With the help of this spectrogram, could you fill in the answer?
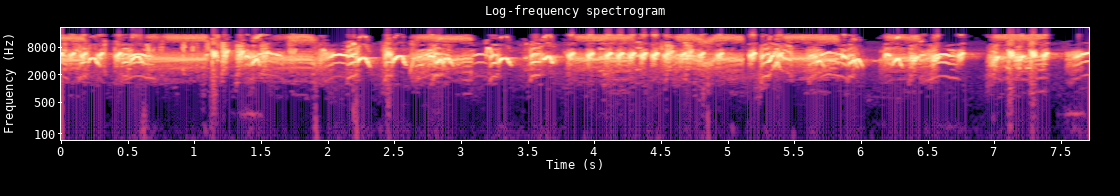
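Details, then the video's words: Lure recording of mixed sunbirds for attracting birds: a busy stream of sharp high tweets and quick rising-falling notes that overlap almost without pause, plus scattered soft clicks. "suara pikat semua jenis burung kolibri"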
